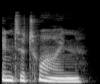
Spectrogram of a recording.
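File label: "intertwine", British English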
